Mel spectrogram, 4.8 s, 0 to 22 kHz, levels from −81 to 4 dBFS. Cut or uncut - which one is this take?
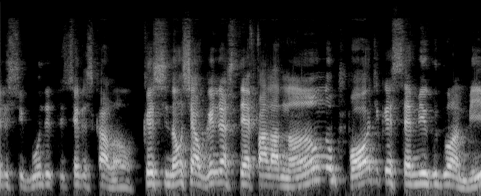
cut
